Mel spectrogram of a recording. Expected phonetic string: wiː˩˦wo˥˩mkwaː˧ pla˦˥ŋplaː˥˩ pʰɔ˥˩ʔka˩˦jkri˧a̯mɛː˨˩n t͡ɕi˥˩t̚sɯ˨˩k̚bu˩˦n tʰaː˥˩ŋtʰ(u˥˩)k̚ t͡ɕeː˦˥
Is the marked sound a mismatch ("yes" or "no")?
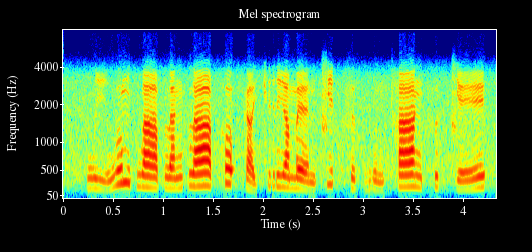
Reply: yes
